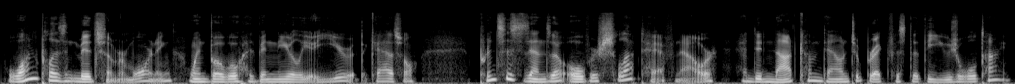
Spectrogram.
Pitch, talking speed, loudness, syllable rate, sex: 145 Hz, 190 wpm, -19 LUFS, 5.0 syllables/s, male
